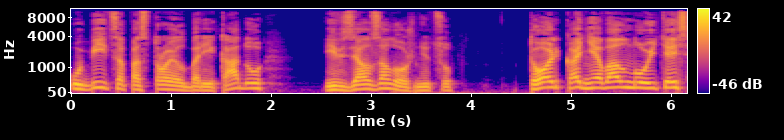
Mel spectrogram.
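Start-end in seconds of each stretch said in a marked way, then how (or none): 4.5-6.2 high, loud, raised, called-out shout. [name] shouts to the barricaded killer holding a hostage, shouting. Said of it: "крикнула Францискович преступнику".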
